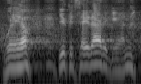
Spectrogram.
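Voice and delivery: folksy president impression, pitched low; Ronald Reagan. President answers a question about redundancy, low folksy voice. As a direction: answer low and genial, missing the point. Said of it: "Excuse me, Mister Reagan".

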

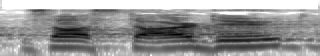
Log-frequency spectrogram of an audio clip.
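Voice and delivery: a stoned magi asking; wise man. Acted. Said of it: "three wise men show up at your door and go".

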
